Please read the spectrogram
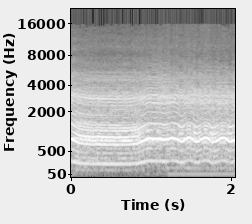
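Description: Male Pala singer holding one long sung note into a microphone without words, the pitch stepping up slightly about a second in and then wavering with vibrato.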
